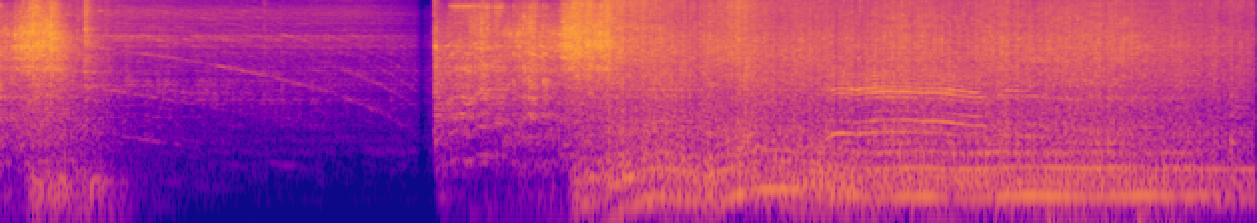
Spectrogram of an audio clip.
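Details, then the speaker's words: Custom hot rod (Space Junkie) with exotic dual carburetors, first start after reassembly: sluggish, dragging crank, a pause, then it catches and settles to a steady idle; starter turning it slowly, needs tuning. "Yeah, it's cranking kind of slow. The starter sounds funny."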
